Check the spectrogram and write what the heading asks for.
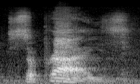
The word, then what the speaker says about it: surprise: Because there's a schwa sound in the first syllable, the s u r, the u has a schwa sound. So, it's not so. It is surprise.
